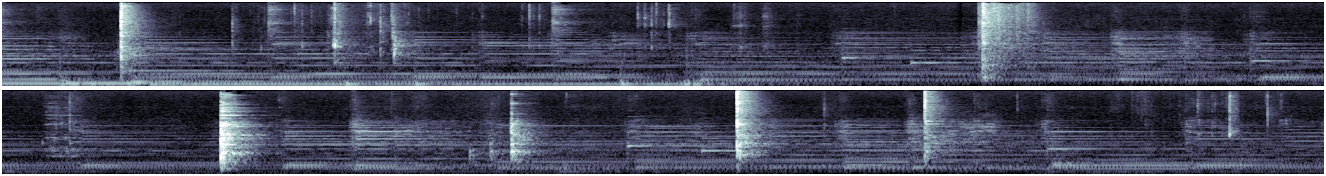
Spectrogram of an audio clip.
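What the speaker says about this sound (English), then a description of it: "So I'm going to add in our oil and our vanilla, and then crack in our eggs." Eggs cracked and liquids added into a mixing bowl for a chocolate cake batter, giving a few sharp clinks and taps of shell and utensil on the bowl, scattered over a quiet kitchen background with no talking.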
